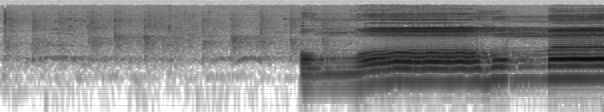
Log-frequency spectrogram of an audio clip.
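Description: A near-quiet pause, then about three seconds in a solo male voice begins an unaccompanied sholawat chant. It is one long melismatic line that slides up in pitch, holds, and steps higher near the end, getting louder.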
